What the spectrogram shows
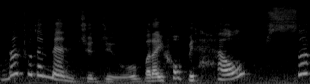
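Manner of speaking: tiny, small half-whispered voice. During a battle, a character half-whispers in the listener's ear: Bella's little half-whispering voice. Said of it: "as you hear a little voice whisper in your ear".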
